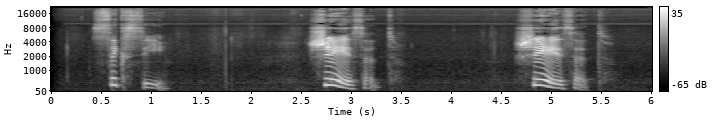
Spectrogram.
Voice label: MAC 6, macedonian phrasebook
